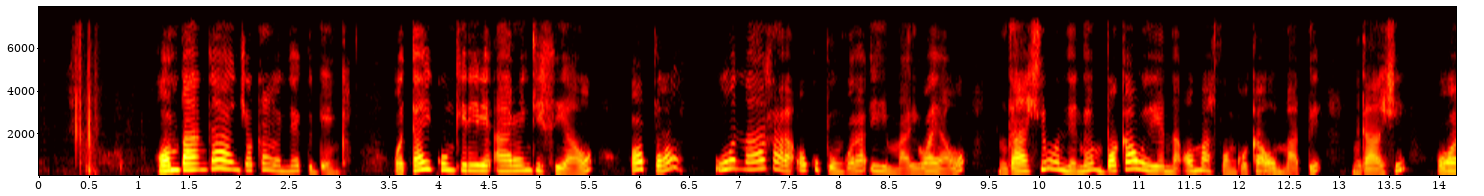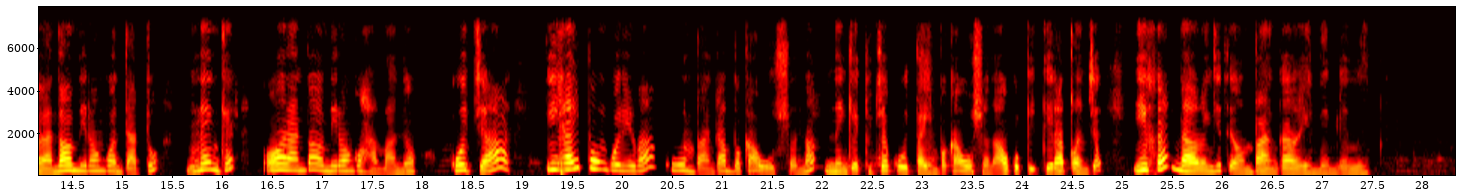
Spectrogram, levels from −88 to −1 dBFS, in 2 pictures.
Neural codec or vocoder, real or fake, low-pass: codec, 44.1 kHz, 3.4 kbps, Pupu-Codec; fake; 7.2 kHz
